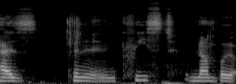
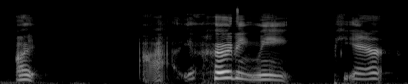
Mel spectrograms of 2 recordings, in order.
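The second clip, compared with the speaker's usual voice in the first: high, wincing, pained, hurt voice; 6 semitones higher than usual. Voicing a character over the mic, in a pained character voice. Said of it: "when I'm doing his voice".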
